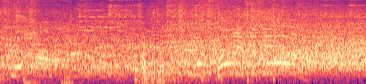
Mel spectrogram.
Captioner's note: bell rings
